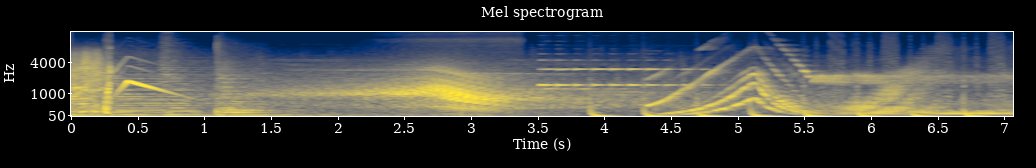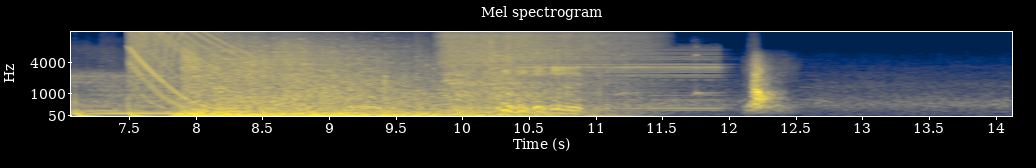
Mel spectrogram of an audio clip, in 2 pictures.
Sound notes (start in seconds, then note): 10.2 chuckles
